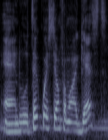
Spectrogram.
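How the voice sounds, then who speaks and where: A man's voice: medium pitch, measured pace, background noise. A man hosting an interview show in a formal, announcer-like way. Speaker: host.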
